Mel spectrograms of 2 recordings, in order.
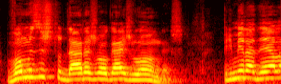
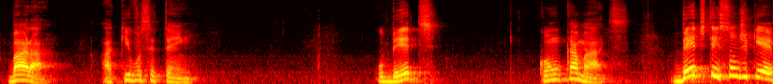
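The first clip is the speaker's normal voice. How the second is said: ordinary talk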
